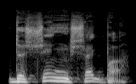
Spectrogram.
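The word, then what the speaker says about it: Deshin Shegpa: Text, Debshing Shegspa, pronounced Deshing Shegpa, Sanskrit Tathagata, meaning he who hath gone that same way, i.e.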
